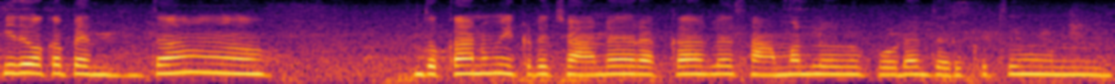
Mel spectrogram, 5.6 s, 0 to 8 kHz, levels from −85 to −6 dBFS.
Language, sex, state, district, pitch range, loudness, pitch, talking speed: Telugu, female, Andhra Pradesh, Krishna, 235-260 Hz, -16 LUFS, 250 Hz, 110 wpm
